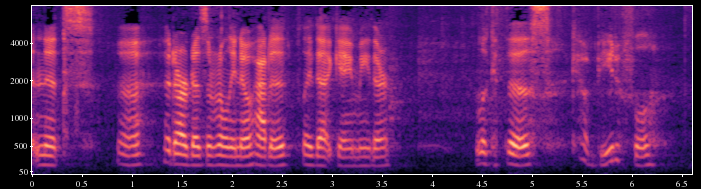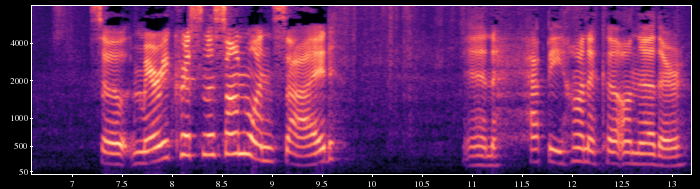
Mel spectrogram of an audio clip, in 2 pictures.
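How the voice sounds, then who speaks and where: A woman vlogging at home, chatting casually while she holds up greeting cards and reads them aloud into a handheld camera. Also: mid-range voice. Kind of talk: casual vlog narration.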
